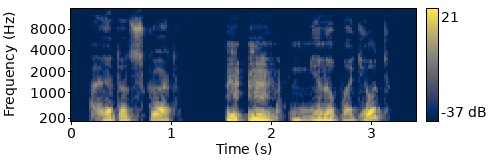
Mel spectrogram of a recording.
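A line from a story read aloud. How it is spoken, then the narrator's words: Smirking snort. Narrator (Russian): хмыкнул Титов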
